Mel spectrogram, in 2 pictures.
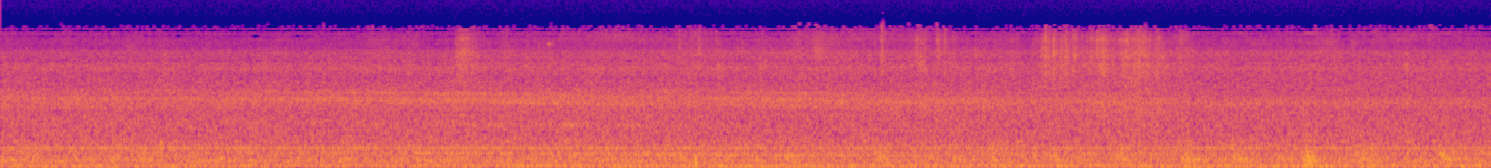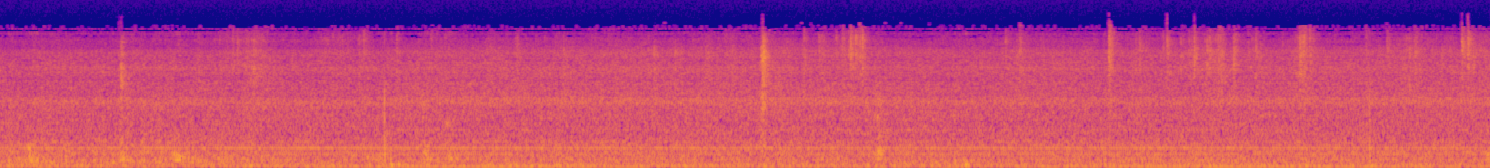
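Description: Passenger train running along the track, heard from inside the carriage: a steady low rumble with a constant whine and occasional light clicks and knocks.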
